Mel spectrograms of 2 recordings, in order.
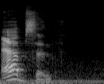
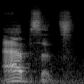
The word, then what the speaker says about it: absinthe: Absinthe. Not absinthe. Absinthe.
